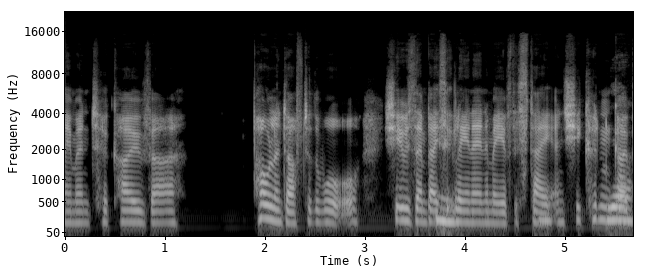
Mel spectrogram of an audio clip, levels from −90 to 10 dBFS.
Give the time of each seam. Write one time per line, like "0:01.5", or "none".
none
